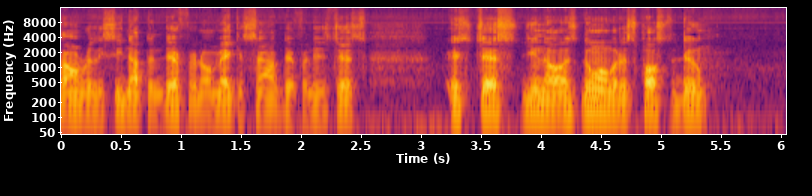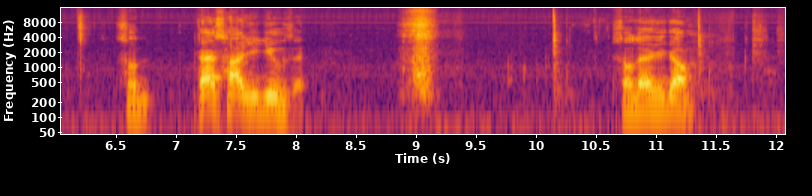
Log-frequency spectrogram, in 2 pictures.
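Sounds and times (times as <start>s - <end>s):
person sniffing or sneezing: 8.8s - 9.5s.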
